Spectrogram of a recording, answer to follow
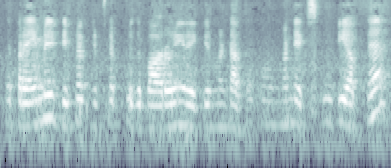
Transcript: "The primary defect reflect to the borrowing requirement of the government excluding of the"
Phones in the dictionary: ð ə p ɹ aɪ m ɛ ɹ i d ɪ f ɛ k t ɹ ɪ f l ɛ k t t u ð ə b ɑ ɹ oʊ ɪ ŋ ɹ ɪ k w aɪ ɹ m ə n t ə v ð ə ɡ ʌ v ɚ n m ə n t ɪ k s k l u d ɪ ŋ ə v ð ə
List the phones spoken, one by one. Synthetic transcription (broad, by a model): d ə p ɹ aɪ m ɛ ɹ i d ɪ f ɛ k t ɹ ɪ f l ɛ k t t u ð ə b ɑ ɹ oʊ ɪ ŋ ɹ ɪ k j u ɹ m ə n t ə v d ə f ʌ ʊ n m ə n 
